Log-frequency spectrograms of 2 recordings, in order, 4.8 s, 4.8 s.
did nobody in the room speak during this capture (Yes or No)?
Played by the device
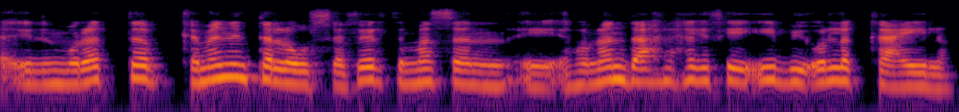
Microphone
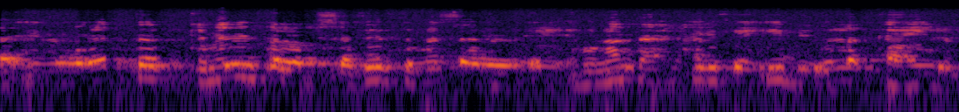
Yes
